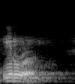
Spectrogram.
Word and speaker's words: IRUL: lembaganya namanya Irul ya dalam bahasa Indonesia dibacanya Irul Irul singkatan dari Institute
